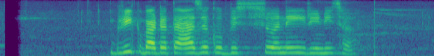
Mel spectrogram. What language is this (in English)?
Nepali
